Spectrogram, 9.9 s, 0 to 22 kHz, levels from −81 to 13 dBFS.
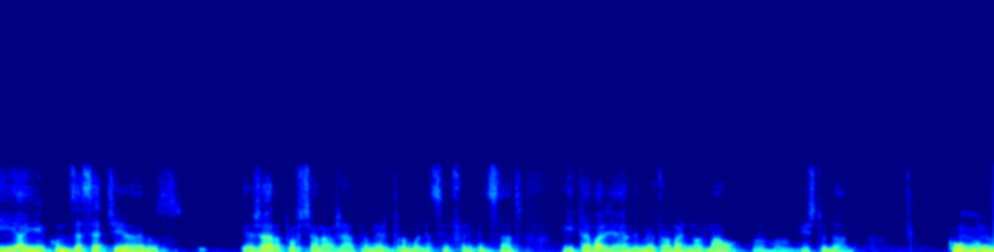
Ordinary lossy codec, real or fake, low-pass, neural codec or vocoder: none; fake; none; codec, 16 kHz, 0.9 kbps, LongCat-Audio-Codec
